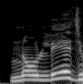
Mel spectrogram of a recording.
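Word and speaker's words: knowledge: एल ई डी जी ई क्या पढ़ेंगे इसको नॉलेज पढ़ेंगे नॉलेज तो देखिए यहां पे डी और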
